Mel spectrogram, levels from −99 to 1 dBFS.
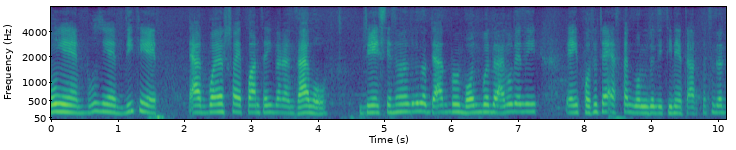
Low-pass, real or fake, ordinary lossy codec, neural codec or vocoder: none; fake; none; codec, 16 kHz, 0.5 kbps, X-Codec, HuBERT features, trained on general audio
